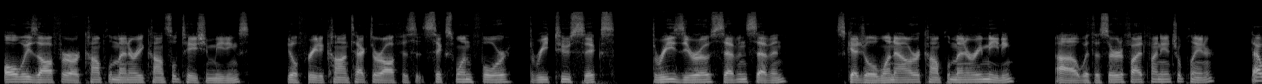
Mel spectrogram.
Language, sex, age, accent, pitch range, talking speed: English, male, 30-49, American, 100-120 Hz, 130 wpm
